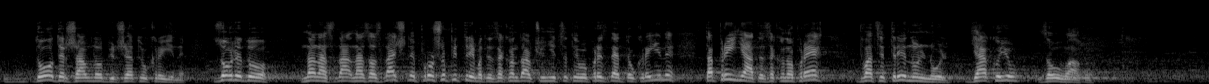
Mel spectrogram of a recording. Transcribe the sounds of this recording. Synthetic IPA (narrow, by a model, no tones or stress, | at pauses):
d̪ɔd̪erʒɑwnɔɦɔbʲʊʒɛt̪ʊʊkɾɐjinɪ | zɔɦlʲɐd̪ʊnɐnɐzɐznɑt͡ʃenepɾɔʃʊpʲid̪t̪ːɾɪmɐt̪ɪzɐkɔnɔd̪ɑwt͡ʃʊinʲit̪t͡sʲiɐt̪ɪʋʊpɾezɪd̪ɛnt̪ɐʊkɾɐjinɪt̪ɐpɾɪjnʲat̪ɪzɐkɔnɔpɾɔɛk̚t̪d̪ʋɑt͡sʲːɐt̚ʲt̪ɾɪnulʲnulʲdʲakʊjʊzɐʊʋɑ̰ɦʊ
